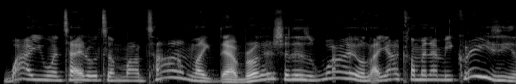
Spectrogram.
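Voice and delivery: exasperated disbelief. Retold or imitated. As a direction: act out the baffled outrage. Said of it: "you're like".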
